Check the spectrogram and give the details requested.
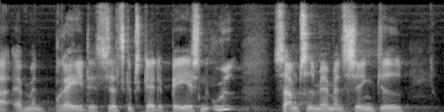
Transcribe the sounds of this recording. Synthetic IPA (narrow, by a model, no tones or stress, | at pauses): ʔæ̥mænb̥ʁɛːd̥əselsɡ̥ɛːb̥sɡ̥ɛd̥əb̥ɛːsn̩uð̰ˠ | sɑ̈mt͡sʰið̰ˠimemænseŋɡ̥əð̞̩ˠ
